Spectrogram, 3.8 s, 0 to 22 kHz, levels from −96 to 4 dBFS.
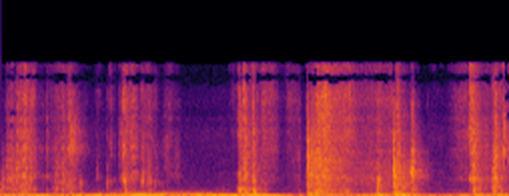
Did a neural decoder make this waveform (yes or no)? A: no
